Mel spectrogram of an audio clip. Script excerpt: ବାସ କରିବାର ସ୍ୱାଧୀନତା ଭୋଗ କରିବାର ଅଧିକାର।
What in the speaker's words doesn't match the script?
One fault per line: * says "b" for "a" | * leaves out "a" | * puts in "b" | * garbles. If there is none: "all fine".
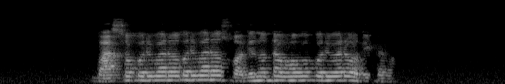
* puts in "କରିବାର"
